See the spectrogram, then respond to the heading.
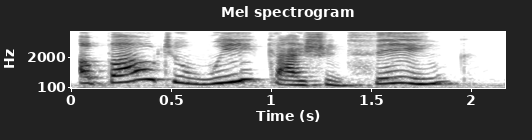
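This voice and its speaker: A woman's voice: high-pitched, very animated, measured pace, fairly bright tone, pitched above the performer's own voice, full character voice. A woman voicing a kind young boy in a storybook reading, speaking in a fond, matter-of-fact way. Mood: kindly.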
